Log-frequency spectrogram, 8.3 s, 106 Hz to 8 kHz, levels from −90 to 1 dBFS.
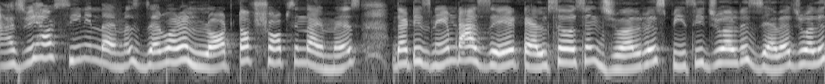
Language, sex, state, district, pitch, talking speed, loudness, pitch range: English, female, Chandigarh, Chandigarh, 310 Hz, 190 wpm, -14 LUFS, 275-340 Hz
